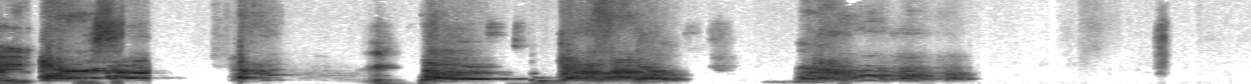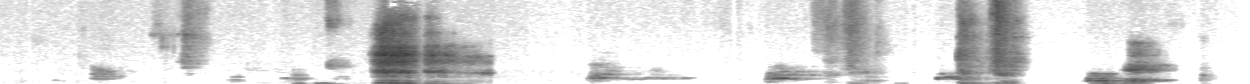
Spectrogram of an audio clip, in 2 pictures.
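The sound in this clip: Several dogs in a home bark in a few loud, closely spaced bursts at the start, then fall to sparse, faint yips and snuffles.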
